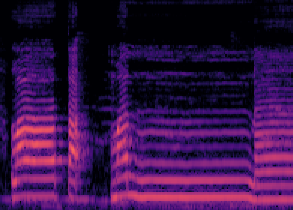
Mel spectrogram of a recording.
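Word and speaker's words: لا تأمنا: Berhubung bacaan ini dibaca ishmam, jadi membacanya tidak hanya la ta'manna, tidak hanya seperti itu, tetapi memoncongkan bibir kita seperti membunyikan dhammah, tetapi dhammahnya tidak terbaca. Jadi membacanya la ta'manna seperti itu.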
